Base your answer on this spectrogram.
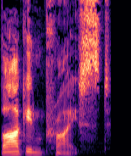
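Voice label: "bargain-priced", British English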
